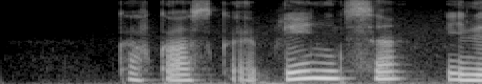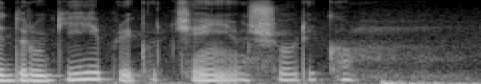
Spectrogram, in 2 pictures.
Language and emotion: Russian, sad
